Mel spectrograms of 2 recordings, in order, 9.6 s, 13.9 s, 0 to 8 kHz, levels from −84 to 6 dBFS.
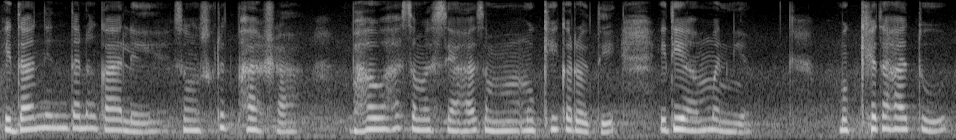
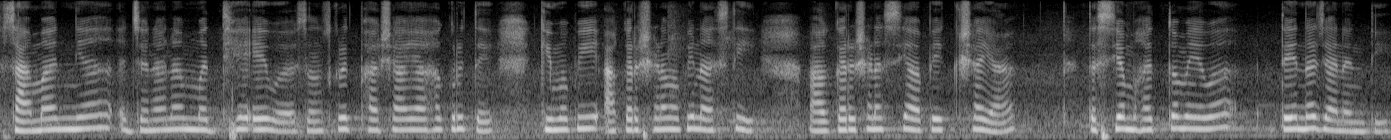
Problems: continuous background conversations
